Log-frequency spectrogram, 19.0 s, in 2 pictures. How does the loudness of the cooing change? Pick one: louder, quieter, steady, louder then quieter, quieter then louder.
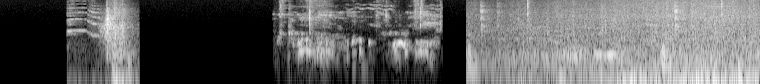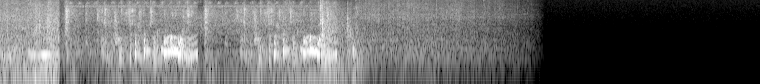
louder.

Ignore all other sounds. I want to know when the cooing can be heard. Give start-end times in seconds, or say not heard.
3.5-14.0.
